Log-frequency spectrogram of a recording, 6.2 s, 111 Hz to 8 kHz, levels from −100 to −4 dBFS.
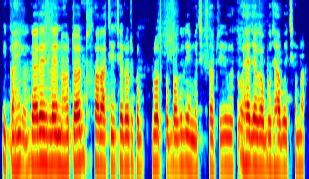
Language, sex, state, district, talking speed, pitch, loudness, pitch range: Maithili, male, Bihar, Saharsa, 215 wpm, 155 Hz, -17 LUFS, 150-160 Hz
